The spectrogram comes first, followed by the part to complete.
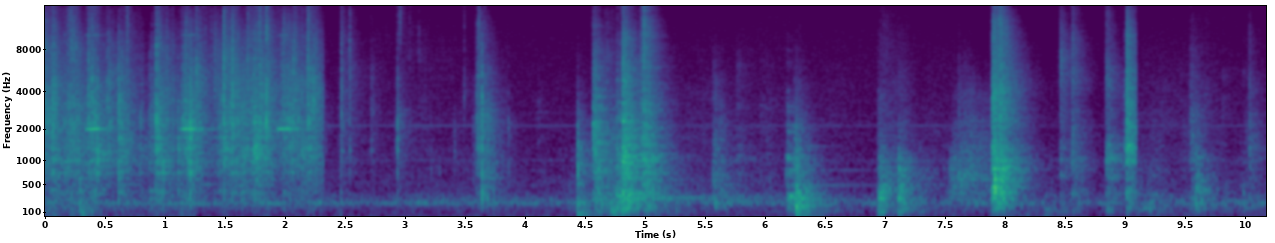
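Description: Crinkling of a plastic microwave rice pouch being squeezed and handled for the first couple of seconds, then a series of separate knocks and clunks of kitchen handling, the loudest about eight seconds in.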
